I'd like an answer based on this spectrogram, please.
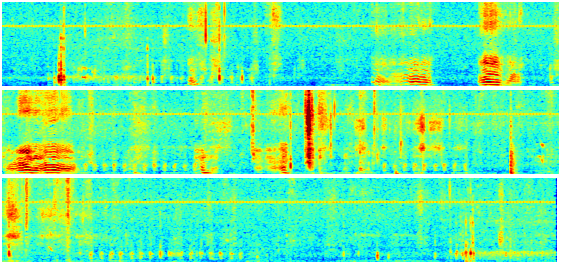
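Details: Puppies of a dog named Daisy while feeding, giving several rising-falling whimpering squeals around four to six seconds, plus scattered short squeaks and clicks and soft rustling noises throughout.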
